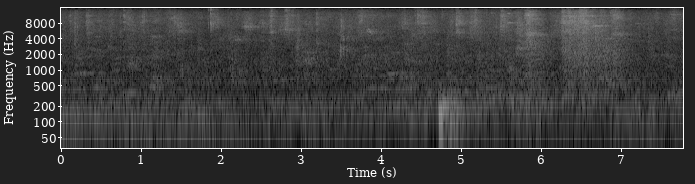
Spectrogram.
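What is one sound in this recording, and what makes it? A man speaks quietly at a distance in a large echoing hall.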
